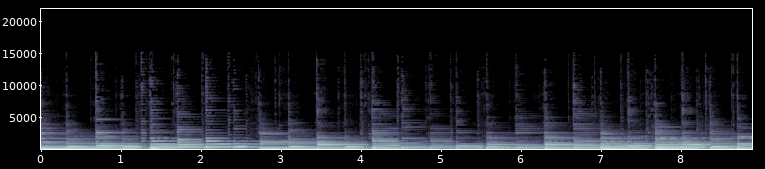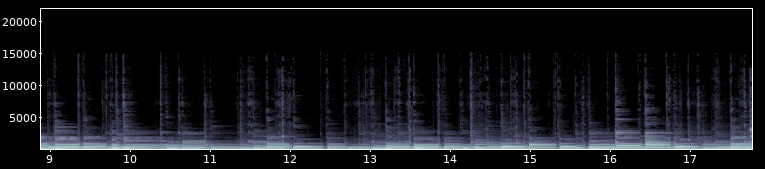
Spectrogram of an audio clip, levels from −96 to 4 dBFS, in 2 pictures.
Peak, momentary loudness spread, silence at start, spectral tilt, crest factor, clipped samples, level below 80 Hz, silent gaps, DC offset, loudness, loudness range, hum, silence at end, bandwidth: -8 dBFS; 9 LU; 0 s; -9.5 dB/octave; 18 dB; under 0.1%; -64 dBFS; none; under 0.1%; -25 LUFS; 5 LU; none; 0 s; 8 kHz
